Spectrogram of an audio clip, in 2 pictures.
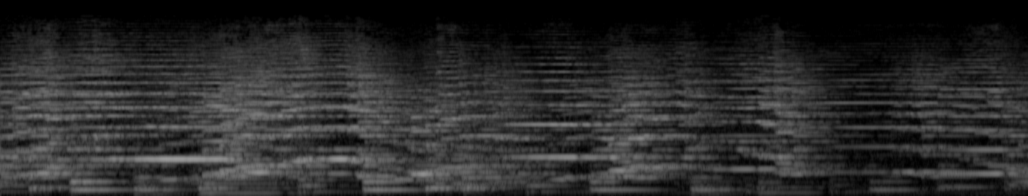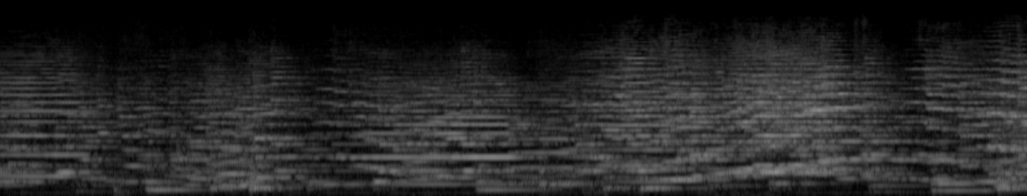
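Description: String quartet of two violins, viola and cello playing live: a bass line of short separate notes under rising and falling runs in the higher strings. It is loudest in the first few seconds, softer in the middle, and swells again near the end.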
